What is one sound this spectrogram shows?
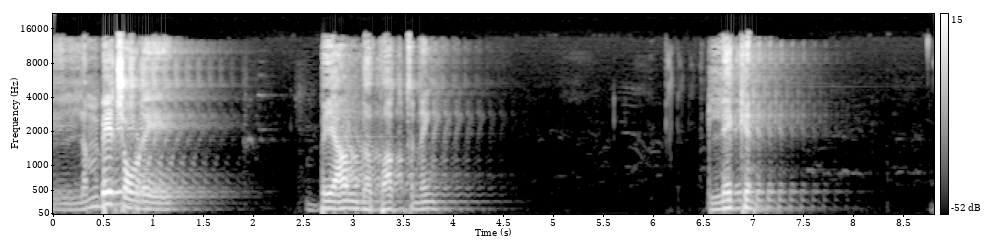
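A man chants loudly into a microphone in bursts that echo and die away.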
